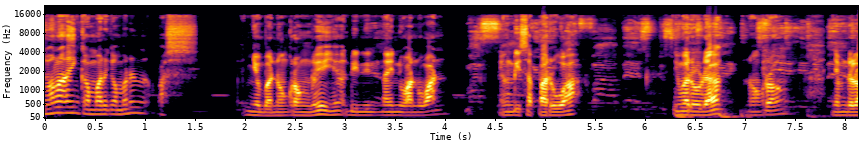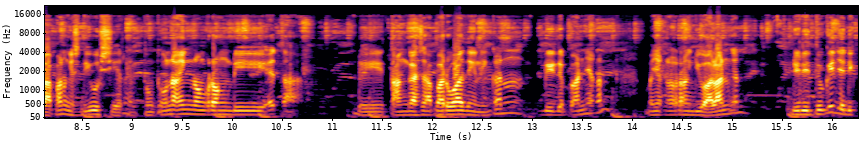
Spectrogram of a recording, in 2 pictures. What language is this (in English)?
Indonesian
